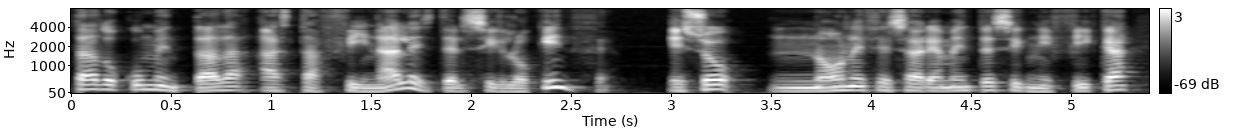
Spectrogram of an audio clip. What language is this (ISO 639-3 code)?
spa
